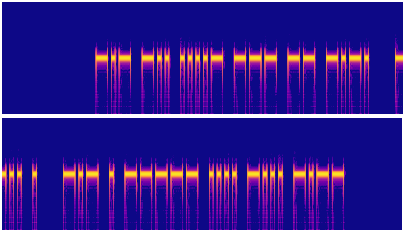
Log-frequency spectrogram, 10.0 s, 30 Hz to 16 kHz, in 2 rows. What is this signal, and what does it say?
Morse code, heard as a keyed tone, about 25 wpm, 700 Hz. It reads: KD4OMC DE KE0HBY
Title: USA Callsign DE Callsign - 6 Characters - 25wpm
